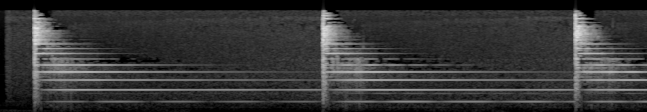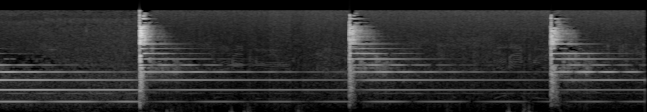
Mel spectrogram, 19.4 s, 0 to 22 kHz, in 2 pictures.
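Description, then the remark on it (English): A single bell tolls slowly, struck six times at steady intervals of about three to four seconds, each clear, ringing strike sustaining and overlapping the next. No voices. It is a ten-bell salute for wrestling promoter and wrestler Jerry Jarrett and Lanny Poffo. “I thought we'd take a pause for the family and friends of Jerry Jarrett, the promoter and wrestler, and Lanny Poffo, who both have passed away within the last 2 weeks, and will present the 10 bells.”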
